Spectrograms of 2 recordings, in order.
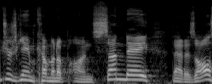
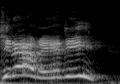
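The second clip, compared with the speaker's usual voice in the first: mock very high, shouted yell; 14 semitones higher, 4 dB louder than usual. Acting out the skit when Andy Richter barges in: imitating Conan O'Brien yelling. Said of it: "Conan O'Brien skits".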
